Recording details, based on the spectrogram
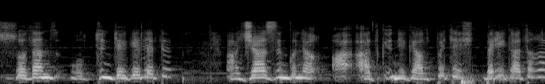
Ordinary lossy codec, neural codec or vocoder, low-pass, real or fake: none; none; none; real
